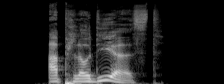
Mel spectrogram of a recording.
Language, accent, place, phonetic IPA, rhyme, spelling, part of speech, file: German, Germany, Berlin, [aplaʊ̯ˈdiːɐ̯st], -iːɐ̯st, applaudierst, verb, De-applaudierst.ogg
- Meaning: second-person singular present of applaudieren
